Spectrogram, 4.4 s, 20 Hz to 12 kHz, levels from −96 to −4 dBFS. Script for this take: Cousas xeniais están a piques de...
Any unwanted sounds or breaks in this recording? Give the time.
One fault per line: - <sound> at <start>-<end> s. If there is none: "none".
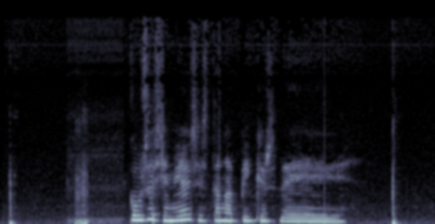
- laugh at 0.7-0.9 s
